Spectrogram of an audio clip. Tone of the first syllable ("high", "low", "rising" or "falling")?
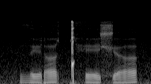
low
